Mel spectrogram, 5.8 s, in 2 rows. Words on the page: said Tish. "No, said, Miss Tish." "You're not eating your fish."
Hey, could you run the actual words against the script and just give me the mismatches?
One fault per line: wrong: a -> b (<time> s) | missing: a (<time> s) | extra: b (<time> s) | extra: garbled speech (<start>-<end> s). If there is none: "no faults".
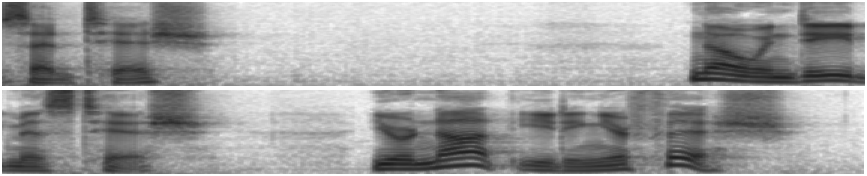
wrong: said -> indeed (2.5 s)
